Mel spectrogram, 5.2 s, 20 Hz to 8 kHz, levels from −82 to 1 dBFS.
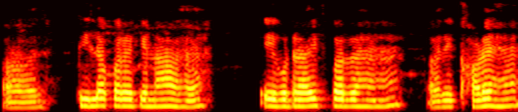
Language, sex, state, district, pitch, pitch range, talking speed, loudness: Hindi, female, Uttar Pradesh, Deoria, 185 Hz, 175-190 Hz, 175 wpm, -17 LUFS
